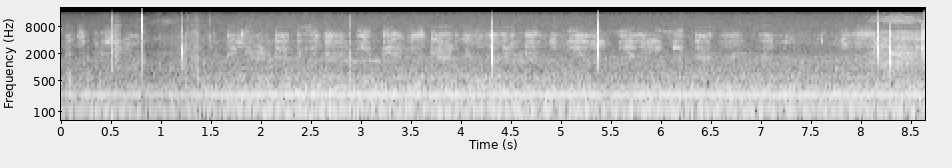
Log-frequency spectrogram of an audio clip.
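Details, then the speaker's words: GE P977 AM/FM transistor radio, late 1960s–early 1970s, very quiet output: steady low mains hum with only a whisper of audio and faint clicks, same on AM and FM; failed filter capacitors. "It's a very low hum with just a whisper of sound. I'm on AM now, and it's the same thing."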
